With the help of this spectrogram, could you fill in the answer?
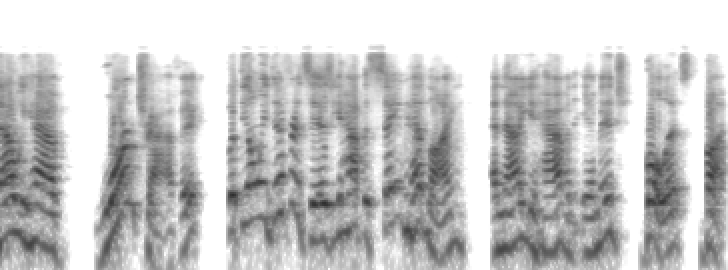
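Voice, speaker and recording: A woman speaks loudly at a fairly slow pace. Her fairly high pitch makes very wide swings. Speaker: software presenter. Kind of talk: sales presentation.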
